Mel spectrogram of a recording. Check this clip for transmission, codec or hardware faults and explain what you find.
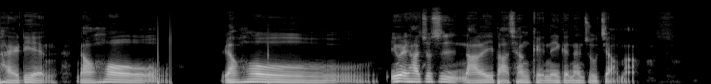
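Three loud pops interrupt the speech: a double pop from 1.58 to 1.73 s and a single one from 2.68 to 2.72 s, each roughly 10 dB above the speech, likely from voltage pulses such as static or a switching glitch. On the waveform they show as tall spikes, and on the spectrogram as thin vertical broadband stripes.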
